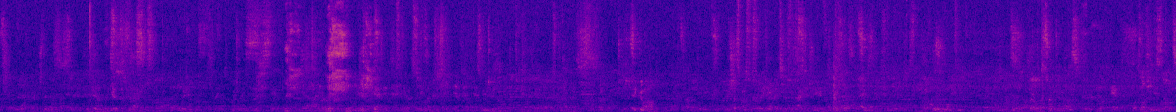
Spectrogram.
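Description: Many people murmur and chat at a distance in a large room.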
